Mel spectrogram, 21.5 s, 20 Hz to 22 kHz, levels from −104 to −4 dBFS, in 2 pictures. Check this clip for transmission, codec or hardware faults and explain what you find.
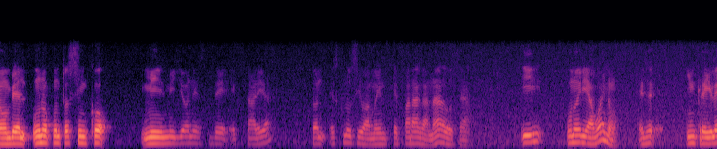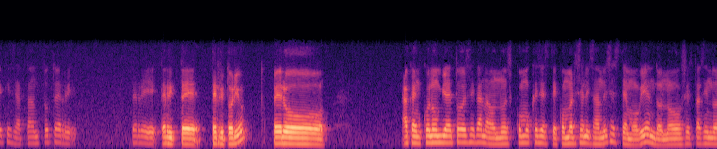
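One fault appears twice: automatic gain rising, from 2.37 to 7.17 s and again from 8.5 to 11.96 s. Around 2.5 s the voice drops by about 17 dB as the talker moves away. The gain control finds the input too quiet and slowly adds about 8 dB, then a further 4 dB later. Unlike a talker simply coming closer, the room noise swells along with the voice over several seconds, which marks it as an automatic gain change.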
